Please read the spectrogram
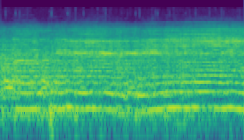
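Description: A man's voice singing a long, held note in a naat (devotional poem in praise of the Prophet), the pitch steady with a slight waver.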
